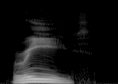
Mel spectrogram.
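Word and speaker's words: Reaves: Yes, y'all heard me say it right. Austin Reeves.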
